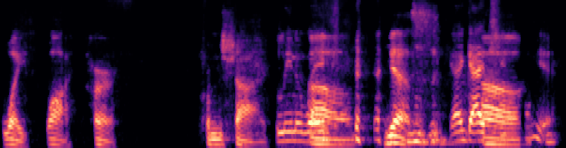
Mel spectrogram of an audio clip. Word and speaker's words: Lena Waithe: so, you know, and I always say her name wrong. Lena Waithe, her from The Chi. Lena Waithe.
